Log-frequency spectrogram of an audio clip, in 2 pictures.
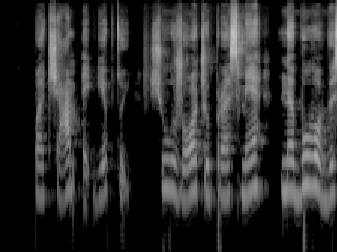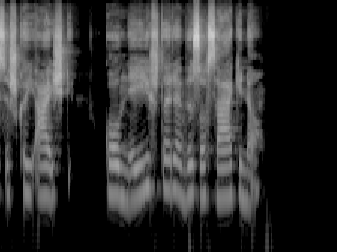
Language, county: Lithuanian, Vilnius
